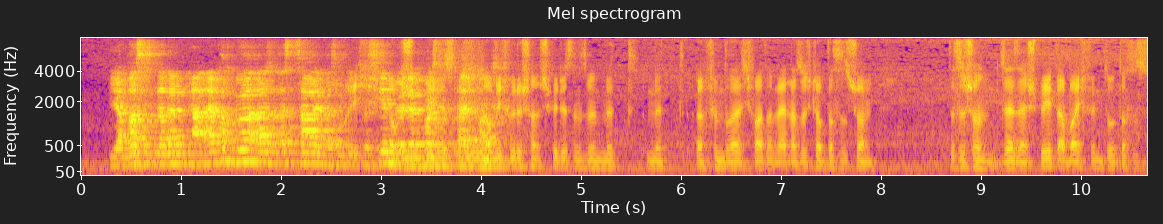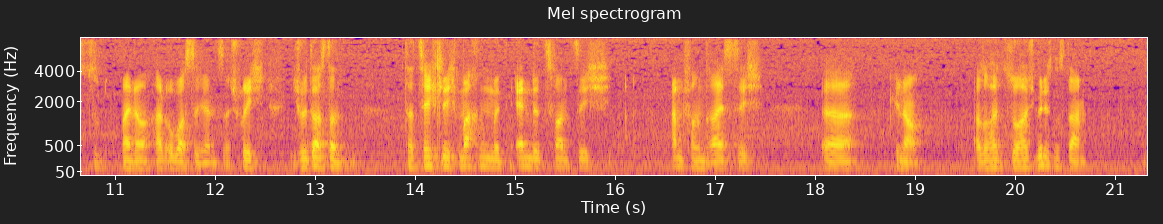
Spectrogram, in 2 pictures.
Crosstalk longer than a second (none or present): present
